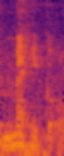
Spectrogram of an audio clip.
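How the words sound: It is pronounced with a Spanish accent. The speaker calls it right. "the proper way to say it is Mexico"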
